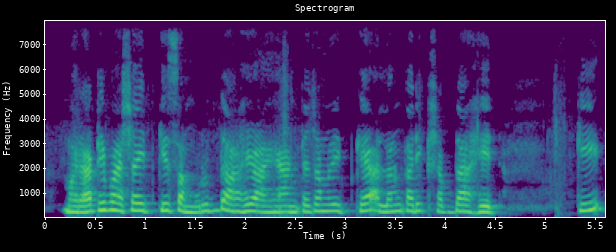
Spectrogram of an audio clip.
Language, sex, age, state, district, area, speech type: Marathi, female, 45-60, Maharashtra, Kolhapur, urban, spontaneous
